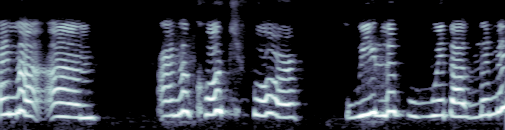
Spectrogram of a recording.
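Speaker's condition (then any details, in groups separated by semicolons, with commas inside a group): Quadriplegic cerebral palsy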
